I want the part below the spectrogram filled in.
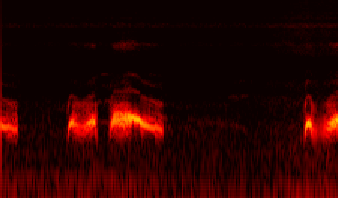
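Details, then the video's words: Decoy spotted dove singing to attract wild birds. It gives a short coo, a rounded coo and a long, downward-sliding croo. After a pause a new phrase starts with rising doubled coos. "เสียงนกเขาใหญ่ต่อ หมาน ๆ นกป่าเข้าไว"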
